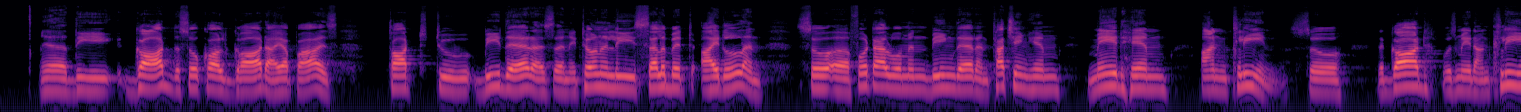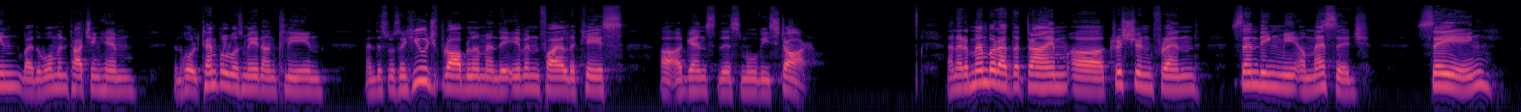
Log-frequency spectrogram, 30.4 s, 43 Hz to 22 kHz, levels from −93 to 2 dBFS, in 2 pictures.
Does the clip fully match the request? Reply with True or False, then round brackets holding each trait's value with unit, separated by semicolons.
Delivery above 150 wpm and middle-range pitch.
True (160 wpm; 155 Hz)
